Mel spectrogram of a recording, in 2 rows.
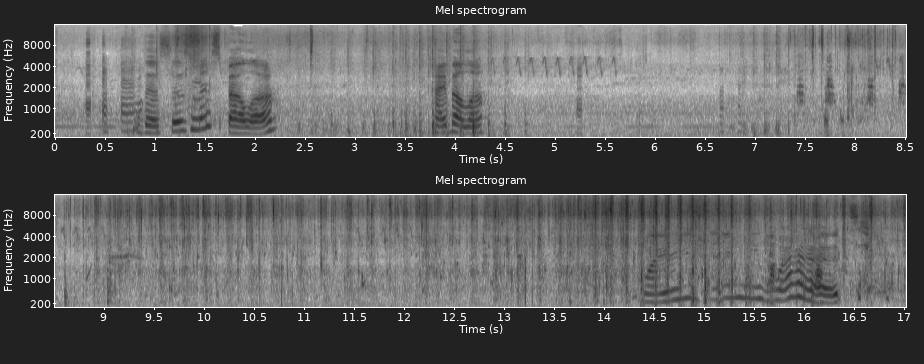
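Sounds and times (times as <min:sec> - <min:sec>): ducks quacking: 0:00.2 - 0:01.1, 0:06.6 - 0:17.0
ducks splashing water: 0:06.6 - 0:17.0.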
